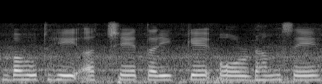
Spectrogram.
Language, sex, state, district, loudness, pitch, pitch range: Hindi, female, Haryana, Jhajjar, -16 LUFS, 210 Hz, 205-215 Hz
